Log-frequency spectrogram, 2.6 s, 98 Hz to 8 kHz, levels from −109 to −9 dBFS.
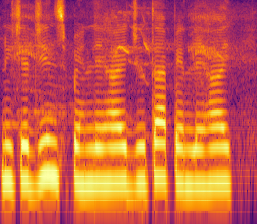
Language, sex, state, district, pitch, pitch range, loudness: Magahi, female, Jharkhand, Palamu, 220 Hz, 220-235 Hz, -14 LUFS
